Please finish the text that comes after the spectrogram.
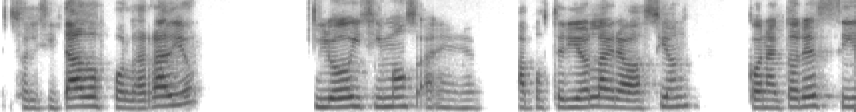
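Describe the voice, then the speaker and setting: A woman's voice: mid-range voice, a little mellow. A woman gives conversational panel answers, reflective and often rephrasing as she explains. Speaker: theatre group member. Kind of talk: conversational panel answers about creative work.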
